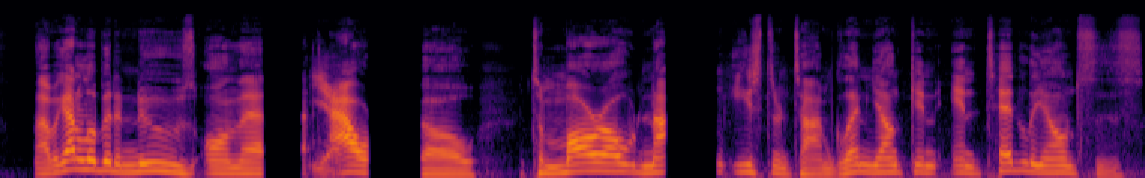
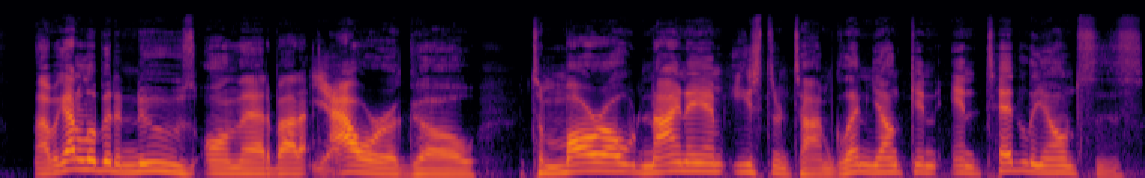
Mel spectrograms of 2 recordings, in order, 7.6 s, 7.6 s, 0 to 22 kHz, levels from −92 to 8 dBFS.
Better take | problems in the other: second | audio cutting out; at 2 s, at 2.5 s and at 4.5 s

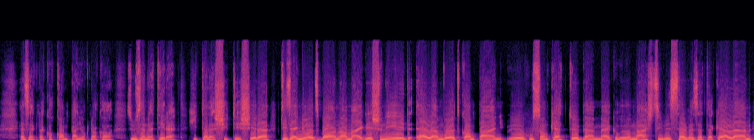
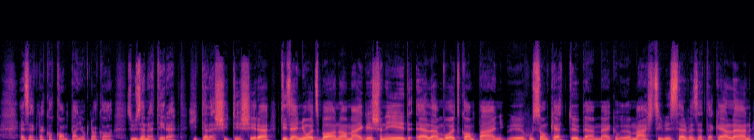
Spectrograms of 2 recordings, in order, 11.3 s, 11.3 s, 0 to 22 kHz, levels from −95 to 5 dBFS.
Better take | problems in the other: second | distortion; heavy; 18% of the sound clipped

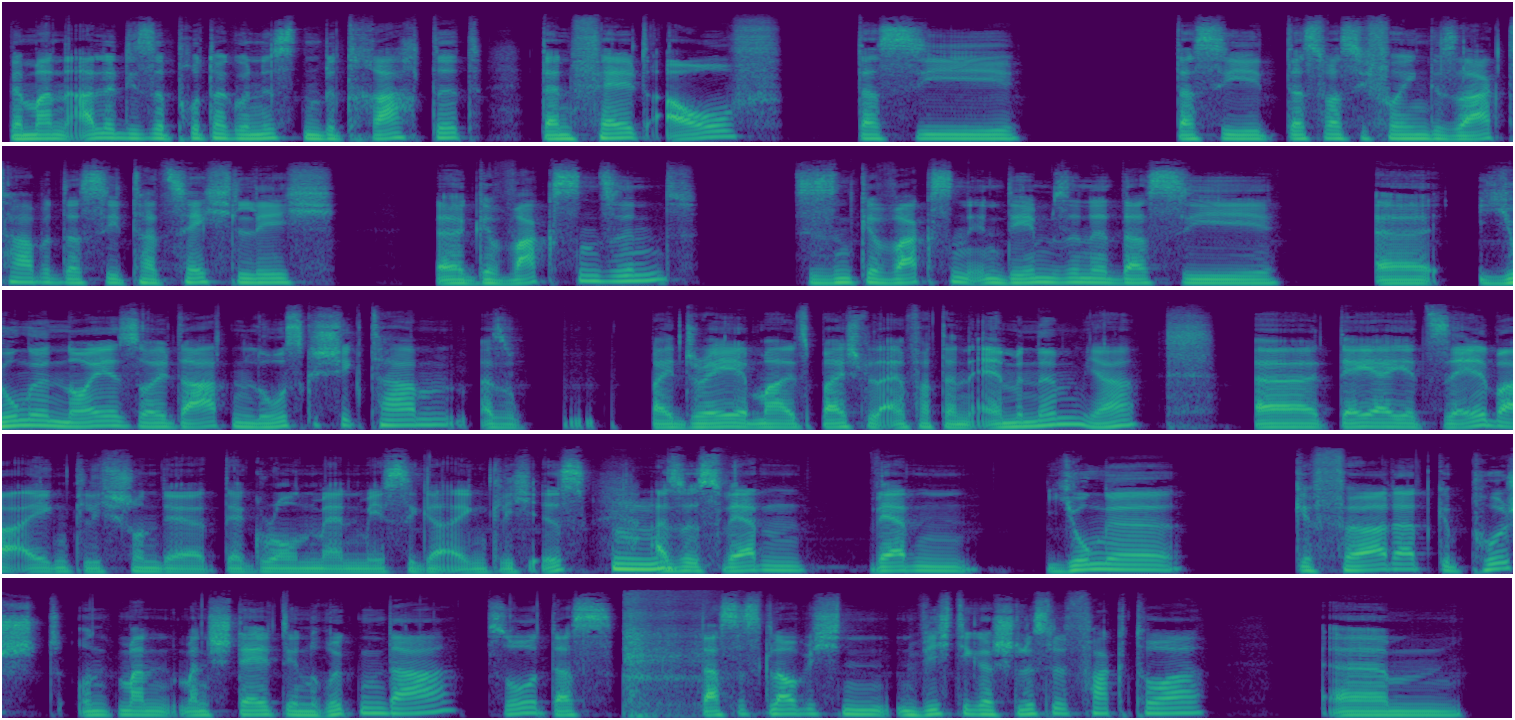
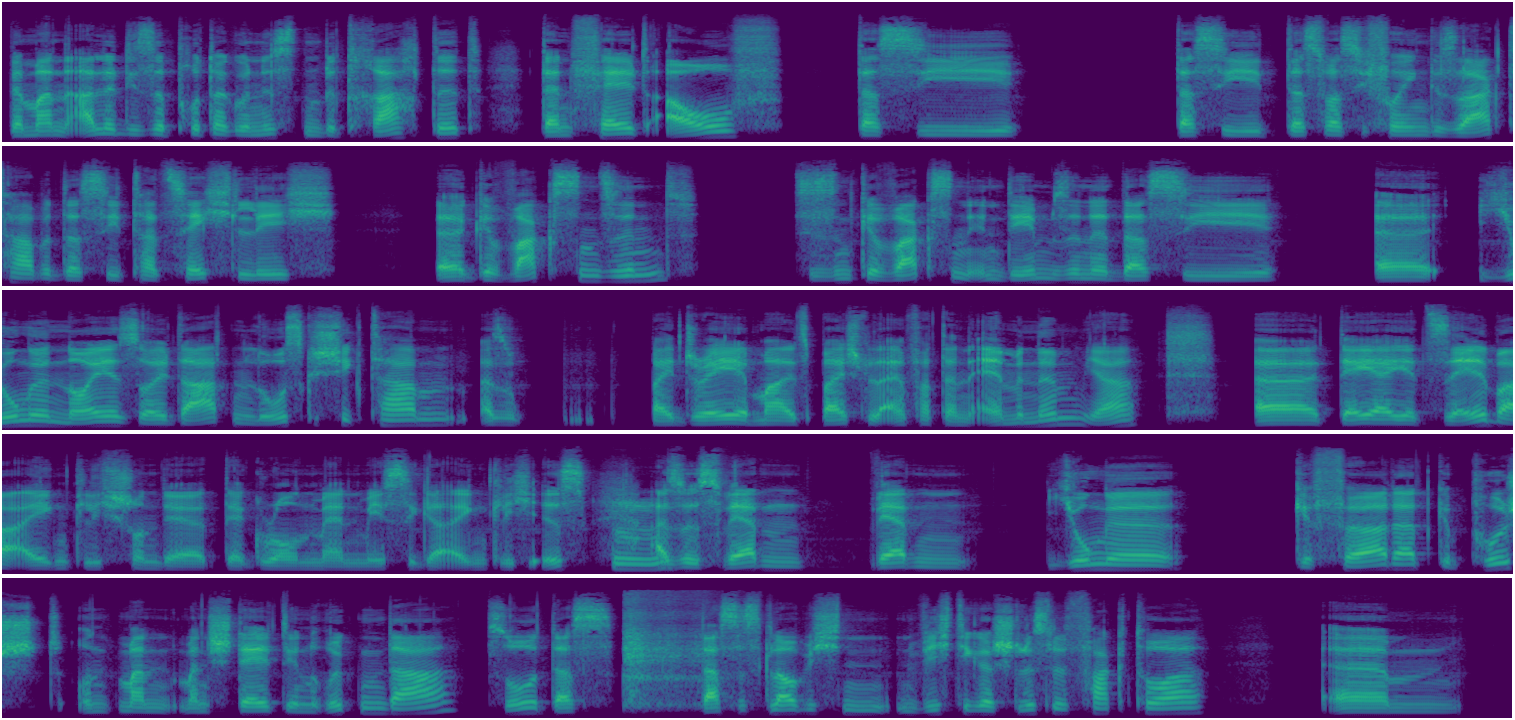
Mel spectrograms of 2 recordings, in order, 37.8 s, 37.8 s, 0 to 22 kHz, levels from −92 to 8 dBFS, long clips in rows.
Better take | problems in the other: first | thin; very; fading below 350 Hz

